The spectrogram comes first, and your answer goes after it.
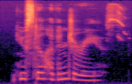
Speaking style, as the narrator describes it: she breathed, trembling voice betraying her fear

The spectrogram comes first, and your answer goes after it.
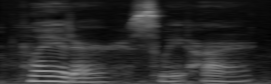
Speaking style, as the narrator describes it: Tony murmurs something about

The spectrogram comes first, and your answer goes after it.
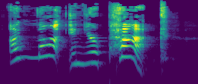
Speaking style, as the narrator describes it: she says furiously

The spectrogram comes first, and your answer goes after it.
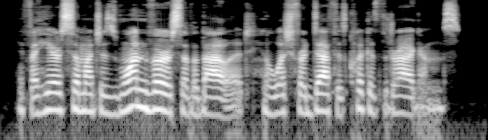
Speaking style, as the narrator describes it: he grumbled

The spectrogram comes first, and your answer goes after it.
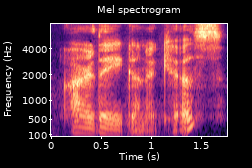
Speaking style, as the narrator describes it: Sam asked Steve in a whisper

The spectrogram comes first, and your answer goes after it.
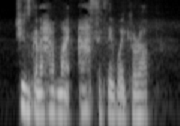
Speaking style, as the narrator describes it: Burke muttered

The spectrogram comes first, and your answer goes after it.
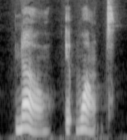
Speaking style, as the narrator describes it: Bilbo said firmly

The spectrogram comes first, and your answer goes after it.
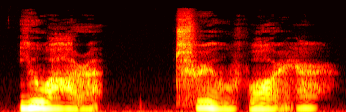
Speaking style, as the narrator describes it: he gasped, choking the words out somehow

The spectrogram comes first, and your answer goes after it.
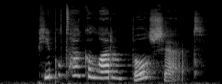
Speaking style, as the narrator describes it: Wen Qing says, sharply

